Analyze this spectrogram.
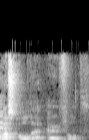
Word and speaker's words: Thomas Olde Heuvelt: Thomas Olde Heuvelt.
